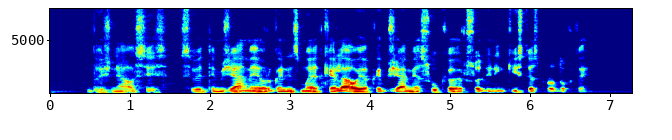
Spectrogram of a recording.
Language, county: Lithuanian, Marijampolė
